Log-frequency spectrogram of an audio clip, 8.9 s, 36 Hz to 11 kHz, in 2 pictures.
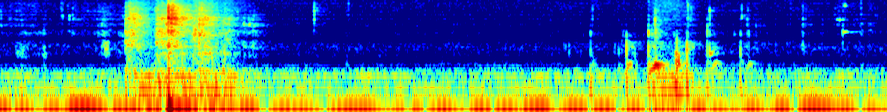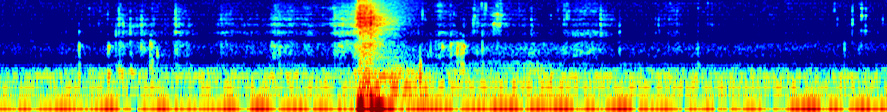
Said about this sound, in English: All right, my voice is cracked 5 times. I need to take a sip of water. Give me a second.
